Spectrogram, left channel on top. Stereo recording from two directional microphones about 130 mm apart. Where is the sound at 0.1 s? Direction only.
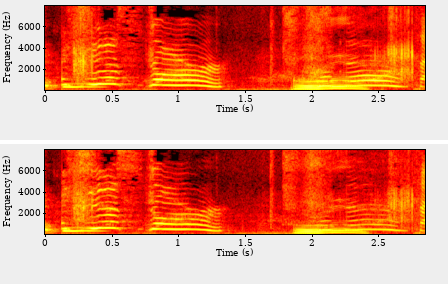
20° left (ahead or behind); by 1.3 s 35° left (ahead or behind).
